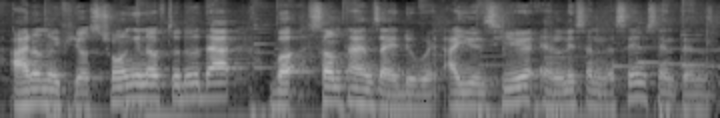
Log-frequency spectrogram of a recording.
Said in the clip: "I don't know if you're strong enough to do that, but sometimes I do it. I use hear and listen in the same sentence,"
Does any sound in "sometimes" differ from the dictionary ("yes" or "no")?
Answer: no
